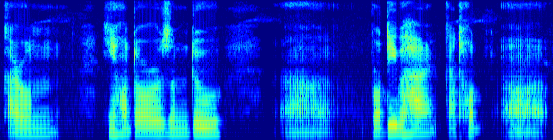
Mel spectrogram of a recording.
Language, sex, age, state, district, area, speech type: Assamese, male, 18-30, Assam, Tinsukia, rural, spontaneous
